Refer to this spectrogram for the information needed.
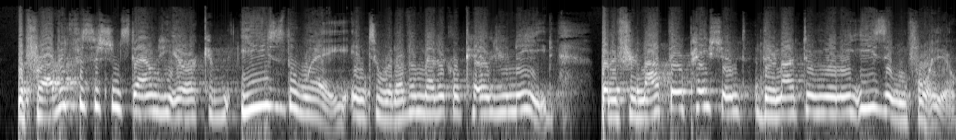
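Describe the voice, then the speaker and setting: Over noticeable background noise, a woman talks at a moderate pace with very even loudness and hardly any pauses. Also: medium pitch for a woman, ordinary pitch variation. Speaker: audience member, Red Cross volunteer. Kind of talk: audience comment. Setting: stage with audience.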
